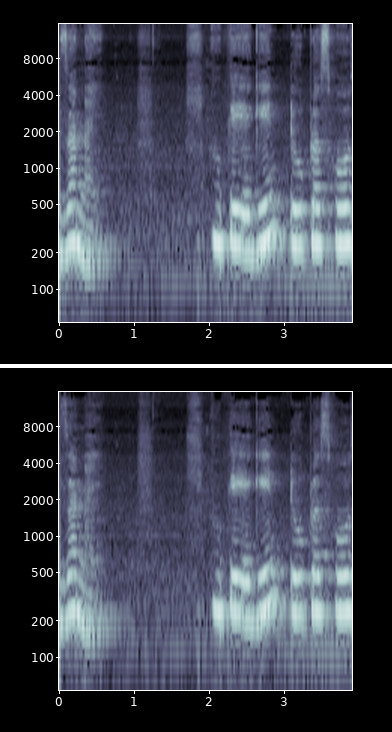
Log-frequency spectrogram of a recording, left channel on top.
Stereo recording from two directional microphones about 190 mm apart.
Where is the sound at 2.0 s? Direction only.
25° left (ahead or behind).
